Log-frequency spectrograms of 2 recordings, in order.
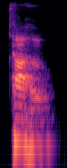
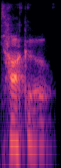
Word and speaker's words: Tahoe: to uh South Lake Tahoe which I always except for right now mispronounce as South Lake taco no matter how hard I try Tahoe always comes out as Taco um and my present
